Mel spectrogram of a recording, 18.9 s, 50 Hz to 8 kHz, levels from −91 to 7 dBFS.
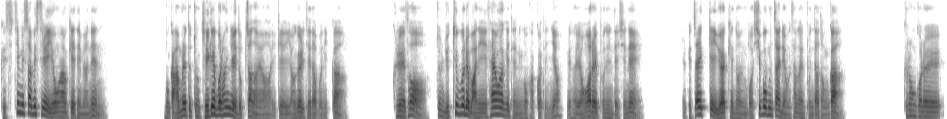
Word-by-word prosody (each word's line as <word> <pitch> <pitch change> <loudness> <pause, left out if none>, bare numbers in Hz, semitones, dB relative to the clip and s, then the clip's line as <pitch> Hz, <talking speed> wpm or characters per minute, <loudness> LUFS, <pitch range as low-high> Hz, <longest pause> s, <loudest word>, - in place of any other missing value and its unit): ...그 115 - -9
스트리밍 215 - -1
서비스를 185 -6 +3
이용하게 115 -1 +1
되면은. 95 - -5 1.1
뭔가 120 -3 -1
아무래도 150 +8 +2
좀 135 -3 -5
길게 130 +11 +7
볼 165 -1 +6
확률이 170 -6 +4
높잖아요. 95 -4 -3
이게 95 +3 -6
연결이 105 +4 -2
되다 95 -3 -4
보니까. 85 0 -6 0.9
그래서 130 - 0
좀 145 -5 -6
유튜브를 190 - +4
많이 110 +1 0
사용하게 175 -3 +4
되는 100 -2 -8
것 100 -1 -6
같거든요. 85 -5 -8
그래서 100 0 -8
영화를 120 +6 +3
보는 100 -1 -8
대신에 95 -2 -5 0.8
이렇게 105 - -12
짧게 175 - +2
요약해 115 +3 +3
놓은 95 -2 -6
뭐 90 0 -5
15분 175 - +2
짜리 140 -8 +1
영상을 100 +3 -6
본다든가 90 -1 -1 1.2
그런 140 0 -4
거를 125 -2 0
115 Hz, 315 characters per minute, -24 LUFS, 95-140 Hz, 1.2 s, 길게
